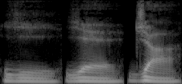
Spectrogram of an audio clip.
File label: "yiyeja", concat syllables; Affixing experiment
